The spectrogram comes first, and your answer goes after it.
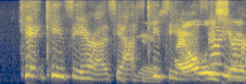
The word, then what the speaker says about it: quinceañera: Janie, Quinceañeras? Quinceañeras, yes.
